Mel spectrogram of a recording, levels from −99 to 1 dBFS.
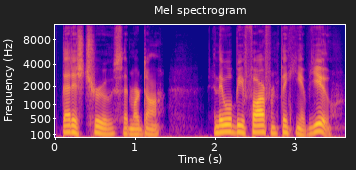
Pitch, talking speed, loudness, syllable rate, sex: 135 Hz, 230 wpm, -18 LUFS, 5.9 syllables/s, male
